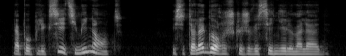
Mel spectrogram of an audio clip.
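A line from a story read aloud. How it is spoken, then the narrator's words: Grave voice. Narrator (French): ajoute-t-il d'une voix grave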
